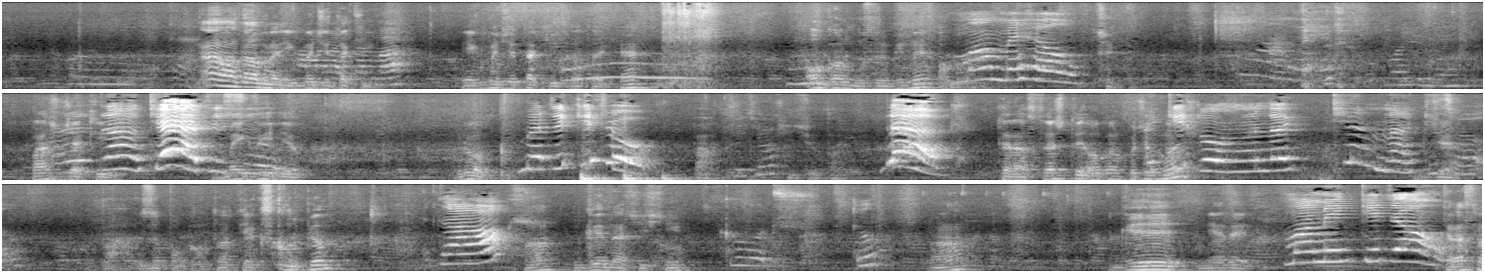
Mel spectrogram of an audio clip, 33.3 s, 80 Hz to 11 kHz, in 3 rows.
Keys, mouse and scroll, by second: 2.3 middle click, 8.3 click, 9.2 shift+click, 10.0 shift+click, 10.6 shift+click, 12.5-13.6 middle drag, 15.2 e, 16.6 e, 20.8 g, 29.7 r.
